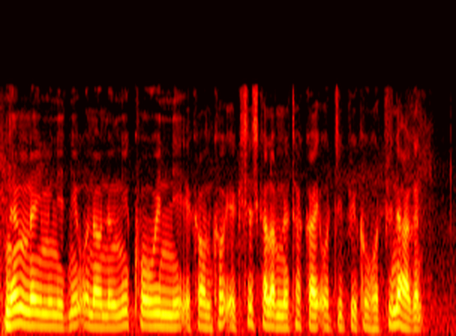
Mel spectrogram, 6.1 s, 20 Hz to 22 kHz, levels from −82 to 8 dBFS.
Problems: background sounds at intervals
